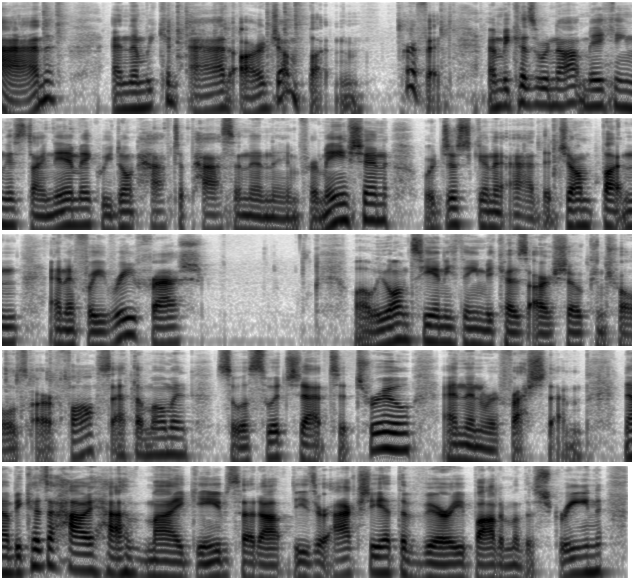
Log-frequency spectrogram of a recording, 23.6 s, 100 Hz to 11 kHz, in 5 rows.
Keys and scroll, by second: 0.0-0.2 typing, 0.4 Return, 1.3-2.2 typing, 2.2 Return, 3.0 End, 3.4 ;, 4.0 ctrl+s, 9.1 ctrl+s, 14.0-15.1 typing, 15.4 ctrl+s.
